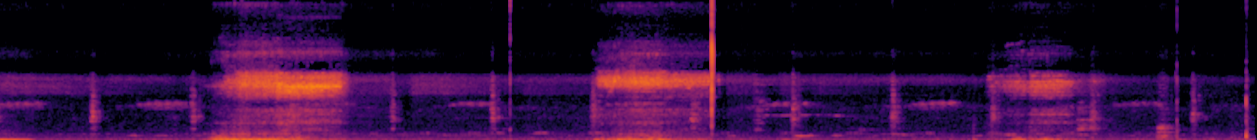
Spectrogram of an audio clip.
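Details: Three hissing, airy snores a few seconds apart, each followed by quiet, from a mother dog in deep sleep; light snoring.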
